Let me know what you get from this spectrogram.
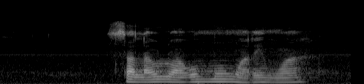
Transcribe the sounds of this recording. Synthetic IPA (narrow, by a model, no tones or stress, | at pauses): salaʊlwaɣʊmoŋwaɣeŋ̩wa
